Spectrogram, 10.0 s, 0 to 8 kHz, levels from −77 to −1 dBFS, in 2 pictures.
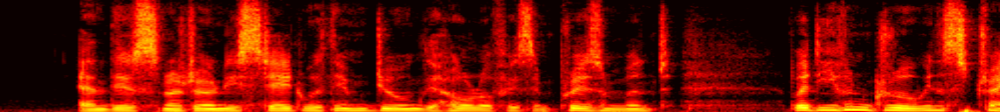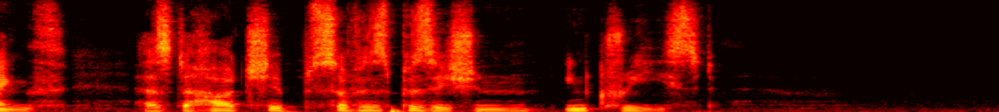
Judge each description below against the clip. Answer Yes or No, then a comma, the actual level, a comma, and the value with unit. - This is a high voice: No, low, 125 Hz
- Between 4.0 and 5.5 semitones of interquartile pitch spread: No, narrow, 2.5 semitones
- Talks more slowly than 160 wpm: Yes, average, 150 wpm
